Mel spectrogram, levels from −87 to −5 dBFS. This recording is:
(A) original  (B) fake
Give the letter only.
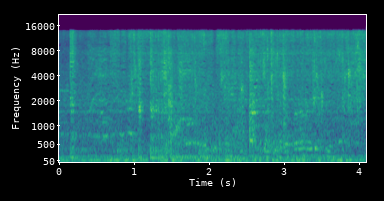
B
